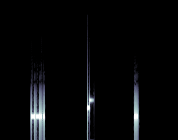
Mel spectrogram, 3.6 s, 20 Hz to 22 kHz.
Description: Morse code, heard as a keyed tone, about 51 wpm, 700 Hz. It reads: Z I
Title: Single Letters 50wpm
